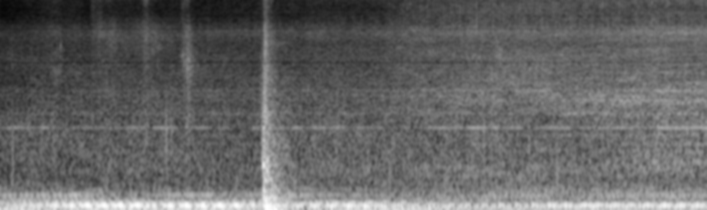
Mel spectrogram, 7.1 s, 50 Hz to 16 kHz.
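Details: BMW E46 325Ci M54B25 on Megasquirt MS3X with new custom coil driver board, just started cold (coolant 63): engine idles with steady low hum and even beat, one short thump midway, no misfire; normal idle.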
